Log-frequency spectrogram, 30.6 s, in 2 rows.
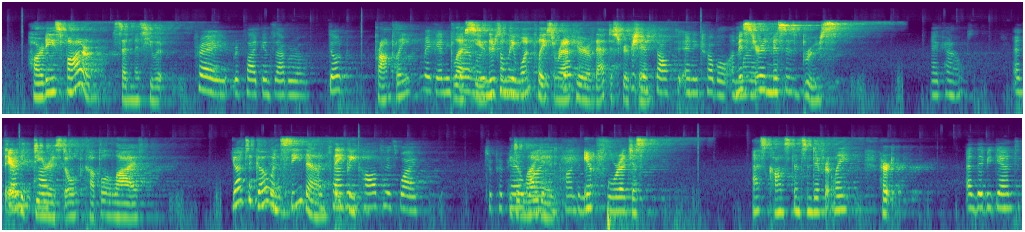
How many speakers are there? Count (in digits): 2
